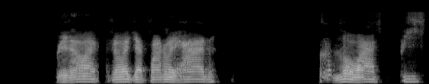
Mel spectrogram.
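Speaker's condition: Ullrich congenital muscular dystrophy, Ullrich congenital, collagen 6A3

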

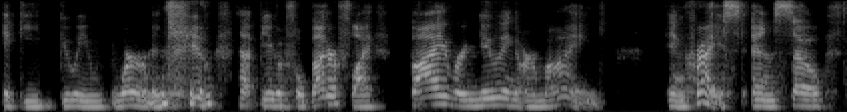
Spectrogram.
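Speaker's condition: Cleft palate, severe; visible scars from cleft palate, nose constructed by a surgeon

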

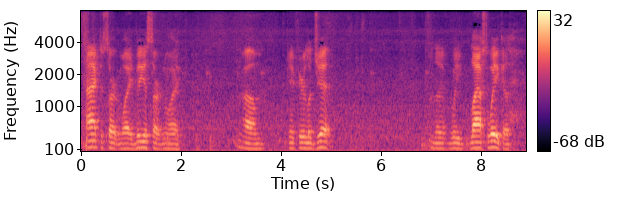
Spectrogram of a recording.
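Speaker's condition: No condition

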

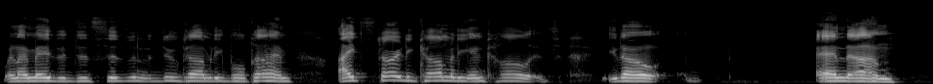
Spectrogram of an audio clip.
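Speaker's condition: Cerebral palsy; wheelchair user

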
